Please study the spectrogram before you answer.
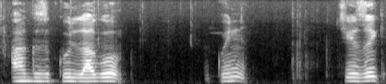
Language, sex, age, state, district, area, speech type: Kashmiri, male, 30-45, Jammu and Kashmir, Bandipora, rural, spontaneous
